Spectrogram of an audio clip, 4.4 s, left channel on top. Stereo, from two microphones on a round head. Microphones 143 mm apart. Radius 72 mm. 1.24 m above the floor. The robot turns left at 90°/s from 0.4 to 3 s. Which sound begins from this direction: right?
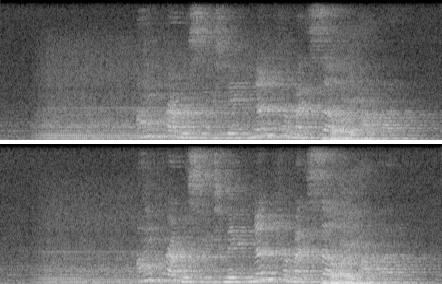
A man speaking, at 3.2 s.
